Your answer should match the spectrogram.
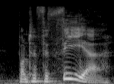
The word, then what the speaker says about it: Pontificia: Pontificia. It's got the emphasis there, and there's the C sound as well, Pontothea, any of those cia in Mexican, thea in Espanol or Castellano.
